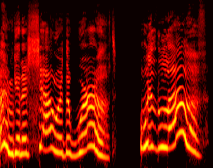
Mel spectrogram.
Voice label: variable chant; pom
